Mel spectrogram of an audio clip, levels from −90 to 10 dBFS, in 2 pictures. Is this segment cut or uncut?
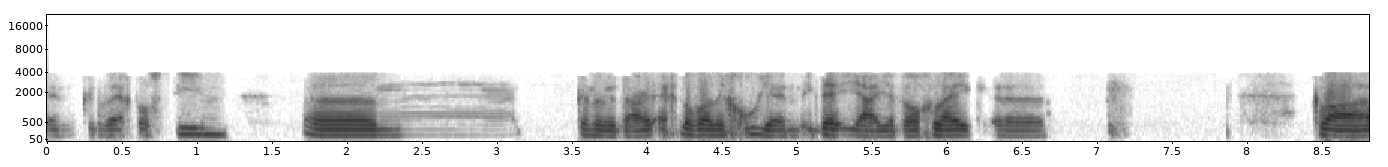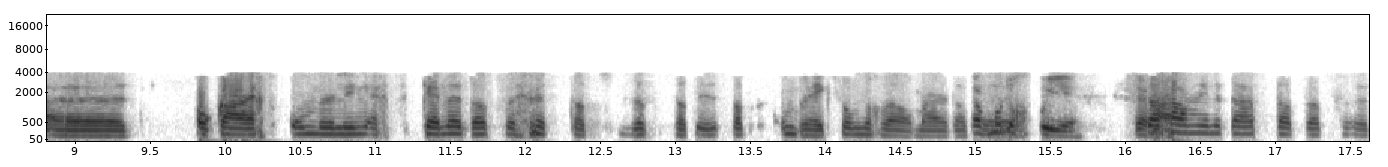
uncut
